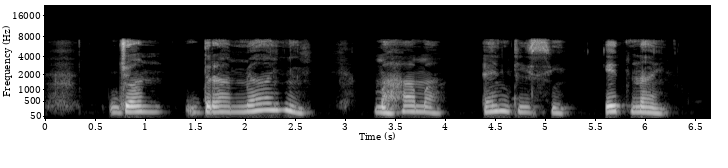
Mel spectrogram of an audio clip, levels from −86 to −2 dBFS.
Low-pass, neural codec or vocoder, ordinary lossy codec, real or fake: 7.2 kHz; none; none; real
